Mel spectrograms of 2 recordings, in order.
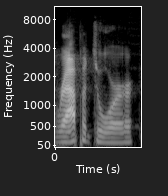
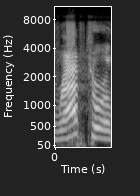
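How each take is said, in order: First: The name is said with three syllables. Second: The name is said with two syllables. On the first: The speaker calls it wrong. "pronouncing it Rapator" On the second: The speaker calls it right. "it's Raptor"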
